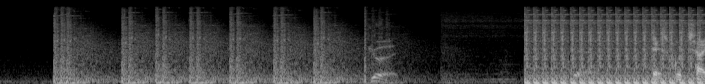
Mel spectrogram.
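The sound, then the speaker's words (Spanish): Machine gun fire in a video game while testing the Federation army's weapons aboard a ship to learn the controls: first a string of short, punchy bursts, then a louder, sustained stream of rapid shots, with no voices. “Como es natural en estos juegos, pues empezamos dando paseo por la nave para familiarizarnos con los controles y probar las armas del ejército de la Federación.”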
